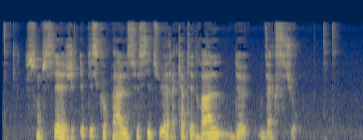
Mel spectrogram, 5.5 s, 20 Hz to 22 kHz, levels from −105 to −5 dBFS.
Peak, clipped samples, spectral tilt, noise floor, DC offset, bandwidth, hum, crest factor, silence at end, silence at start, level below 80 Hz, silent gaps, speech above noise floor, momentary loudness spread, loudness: -6 dBFS; under 0.1%; -5.5 dB/octave; -56 dBFS; under 0.1%; 11.5 kHz; none; 20 dB; 1 s; 0.4 s; -60 dBFS; none; 31 dB; 11 LU; -26 LUFS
